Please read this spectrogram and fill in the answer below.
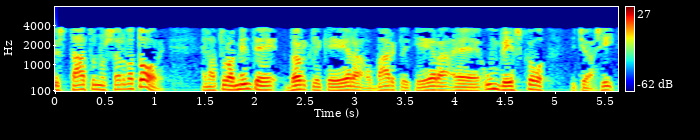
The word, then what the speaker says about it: Berkeley: Molti di voi avranno sentito parlare, per esempio, a scuola del vescovo Berkeley, o come si dice adesso all'americana, Berkeley, che però naturalmente è una pronuncia sbagliata.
